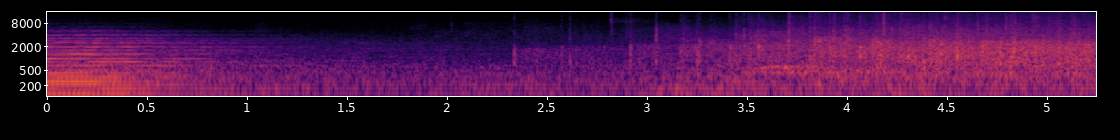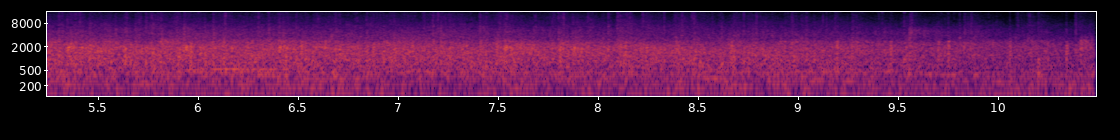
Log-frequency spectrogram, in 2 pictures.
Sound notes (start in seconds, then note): 2.2 audience applauds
